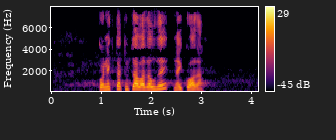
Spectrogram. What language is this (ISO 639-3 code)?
eus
